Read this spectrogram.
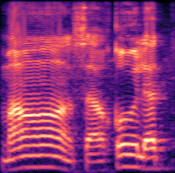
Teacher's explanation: لام تا زبر لت، منسقلت. نون ساکن کے بعد سا حروف اخفا میں سے ناک میں آواز چھپا کے یہاں بھی پڑھیں گے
